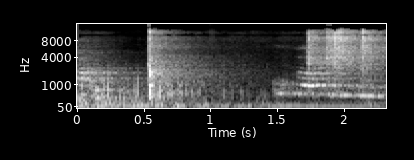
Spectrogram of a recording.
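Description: Vintage National F-30A1G desk fan running quietly and smoothly, with a single sharp click about half a second in.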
